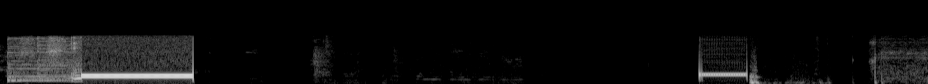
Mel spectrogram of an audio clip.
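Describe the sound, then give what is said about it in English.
Telephone ringback tone sounds as a call is transferred to an office extension: a loud steady ring burst, long silence, then a shorter ring, with brief hissy line noise at the start and end. “For Lisa Drew, please hold on while I try that extension.”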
